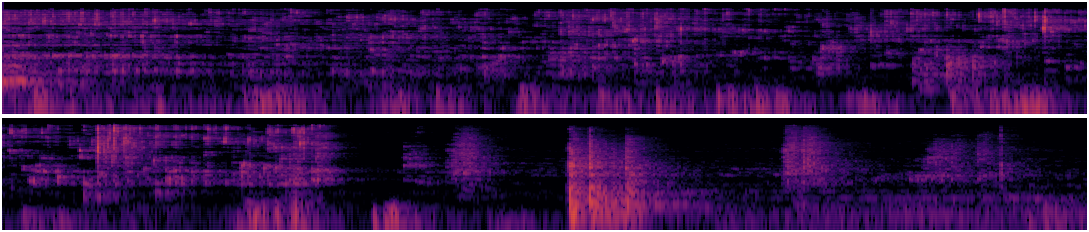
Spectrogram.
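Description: Water poured in a thin stream into a rice cooker's nonstick metal inner pot, splashing and trickling, then stopping about seven seconds in. A few short separate sounds follow, the loudest about eight seconds in.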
